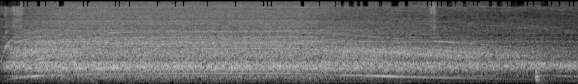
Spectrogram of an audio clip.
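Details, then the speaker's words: Porter Cable 7301 type 1 trim router, higher use, shown as the reference for normal sound: the motor spins up to a clean, steady high whine and winds down smoothly with no grinding; bearings healthy, though it may need new ones eventually. "I actually have a type one this has a lot more use but this is what it should sound like"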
